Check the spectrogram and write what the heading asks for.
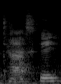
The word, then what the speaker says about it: Tasuki: And It's like when you get so Tasky is spelled correctly as Tasuki. Okay. The U in this it's just completely silent, but it is Oh, there sweet.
